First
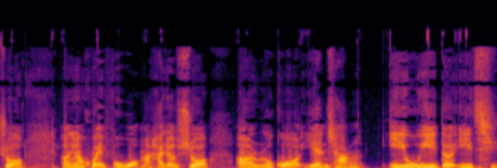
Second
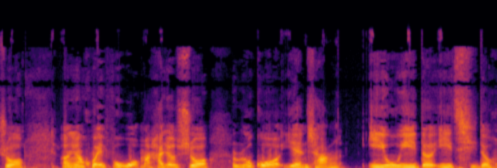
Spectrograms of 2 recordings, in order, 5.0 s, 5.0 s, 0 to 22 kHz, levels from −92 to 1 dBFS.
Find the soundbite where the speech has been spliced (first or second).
second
